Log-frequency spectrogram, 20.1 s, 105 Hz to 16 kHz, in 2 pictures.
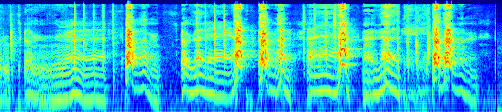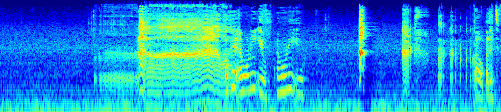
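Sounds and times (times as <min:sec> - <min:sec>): dog growl-barking and yowling: 0:00.0 - 0:09.9, 0:11.9 - 0:14.8, 0:18.0 - 0:19.6.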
